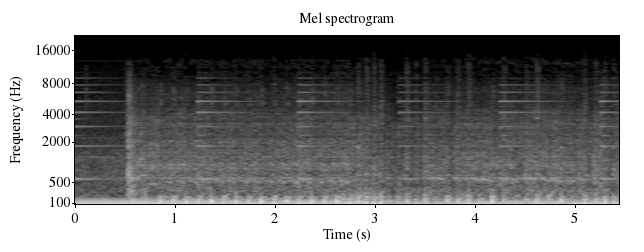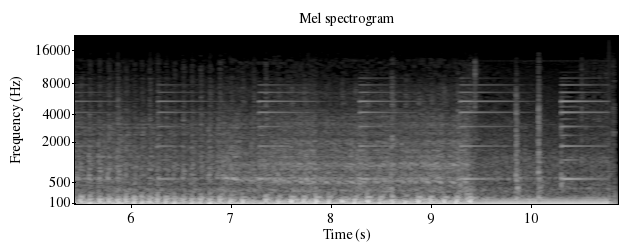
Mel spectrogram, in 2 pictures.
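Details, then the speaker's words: MK6 Golf R on its first start attempt after reassembly: a long run of quick, even starter cranking that never catches or fires; the owner suspects the nearly empty fuel tank. "I wouldn't start but we're thinking that it's because of my fuel tank being nearly empty either it was like pretty much no fuel in there and even that's too much"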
